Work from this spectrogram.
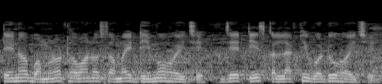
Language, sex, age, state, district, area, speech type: Gujarati, male, 18-30, Gujarat, Valsad, rural, read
